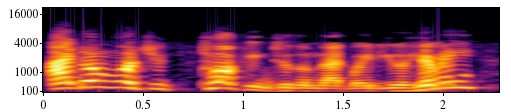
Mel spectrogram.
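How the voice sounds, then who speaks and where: A man's voice: sits high, very animated, fast. An actor playing an exasperated father and scheming inventor in 1950s radio drama, blustering in dialogue and narrating his own story. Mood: agitated. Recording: dull vintage 1950s radio recording.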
